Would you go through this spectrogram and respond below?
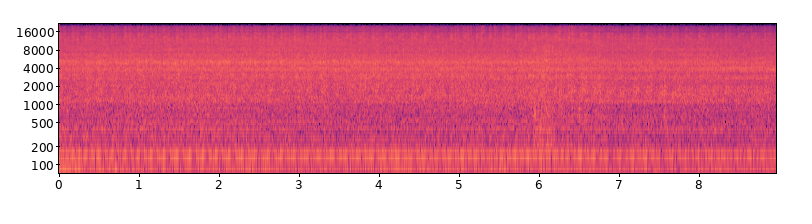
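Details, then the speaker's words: Replacement Duramax LMM diesel right after first start following engine swap, fresh oil and filter, coolant filled, fuel primed: smooth, steady clatter with even rhythm, no odd knocks; idles healthy. "There she is, guys. She's running."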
